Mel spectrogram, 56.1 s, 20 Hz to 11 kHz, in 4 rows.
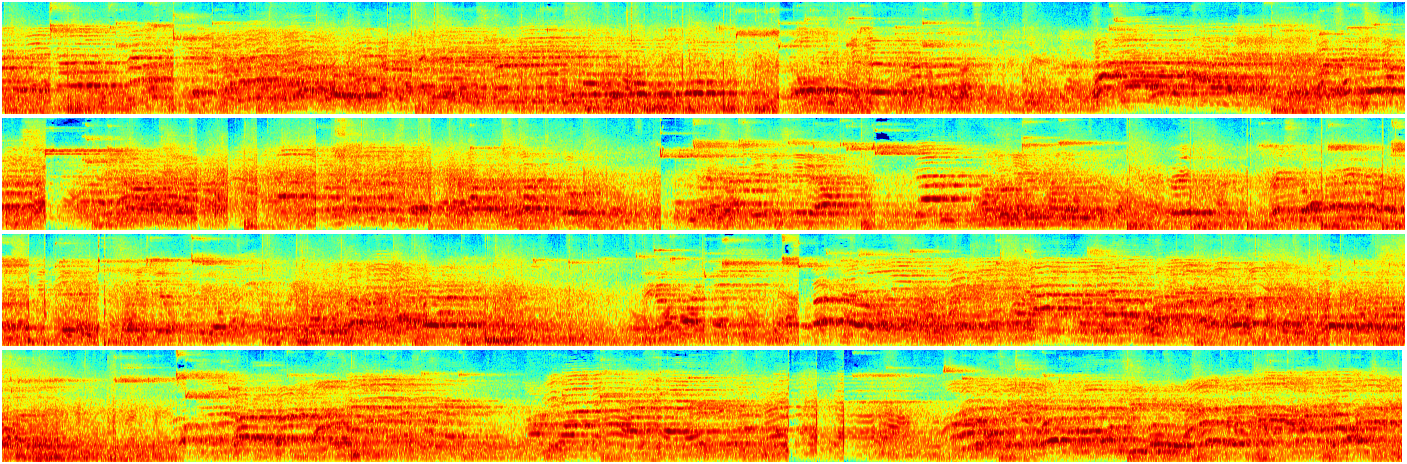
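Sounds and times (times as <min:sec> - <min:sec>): sneakers squeaking on court: 0:00.0 - 0:02.4, 0:05.4 - 0:10.0, 0:14.4 - 0:15.4, 0:18.3 - 0:23.3, 0:24.2 - 0:31.5, 0:32.2 - 0:37.4, 0:40.0 - 0:45.2
voices calling and shouting: 0:00.0 - 0:56.0.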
